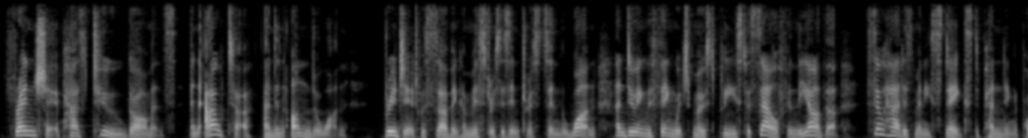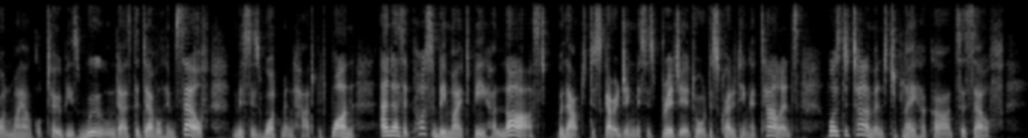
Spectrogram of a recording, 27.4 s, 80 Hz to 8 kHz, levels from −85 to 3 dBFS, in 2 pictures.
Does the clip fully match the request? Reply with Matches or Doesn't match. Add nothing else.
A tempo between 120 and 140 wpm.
Doesn't match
